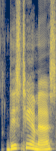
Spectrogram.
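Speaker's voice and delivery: ordinary talk, nothing marked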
